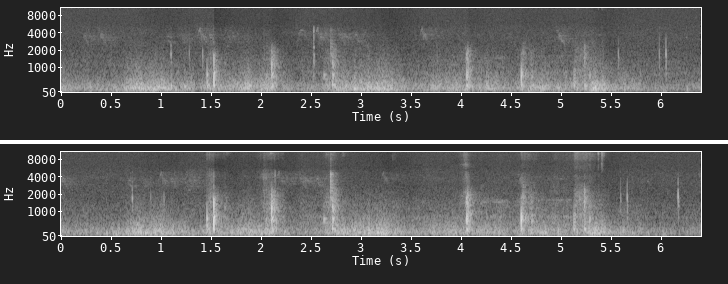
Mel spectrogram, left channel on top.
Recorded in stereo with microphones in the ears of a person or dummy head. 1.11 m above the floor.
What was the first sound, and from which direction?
Footsteps, 80° right.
